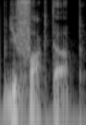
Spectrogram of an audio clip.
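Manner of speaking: low menacing finality; low smug intruder. Retold or imitated. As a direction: deliver the verdict coolly. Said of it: "And he's like".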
